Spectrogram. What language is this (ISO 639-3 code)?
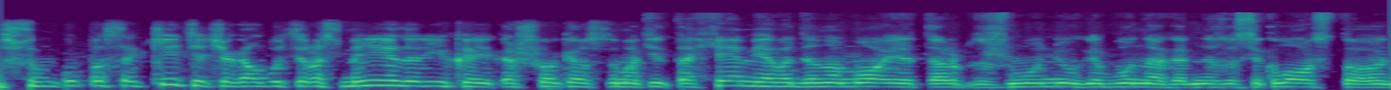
lit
